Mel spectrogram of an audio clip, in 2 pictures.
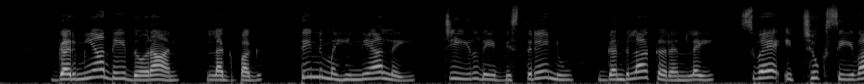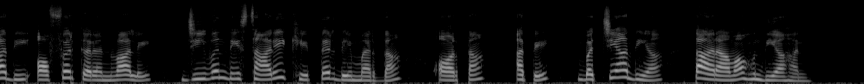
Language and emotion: Punjabi, neutral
